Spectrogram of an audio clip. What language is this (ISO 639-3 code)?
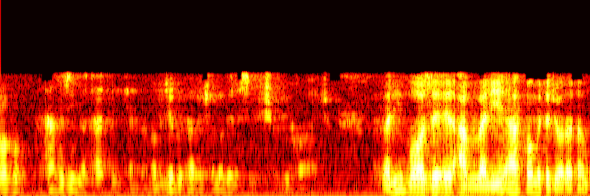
fas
